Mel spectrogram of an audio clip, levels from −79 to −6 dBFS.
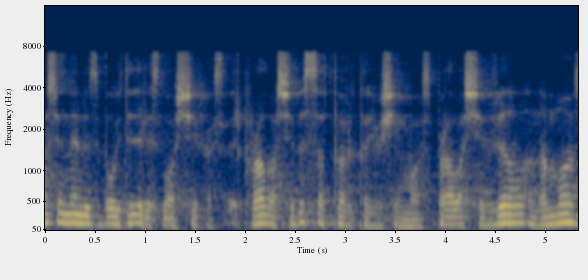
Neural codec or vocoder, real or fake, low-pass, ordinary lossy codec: codec, 16 kHz, 0.8 kbps, ZipCodec; fake; 7.2 kHz; Opus, 64 kbps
